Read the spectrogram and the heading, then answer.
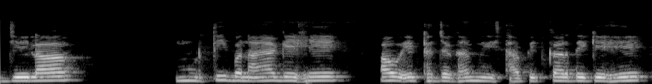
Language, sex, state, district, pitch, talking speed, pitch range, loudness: Chhattisgarhi, male, Chhattisgarh, Jashpur, 170 Hz, 130 wpm, 165-180 Hz, -18 LUFS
